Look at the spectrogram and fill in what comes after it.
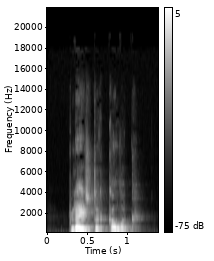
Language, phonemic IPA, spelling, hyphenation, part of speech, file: Dutch, /ˈplɛi̯s.tərˌkɑlk/, pleisterkalk, pleis‧ter‧kalk, noun, Nl-pleisterkalk.ogg
- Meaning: the material plaster(ing chalk), stucco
